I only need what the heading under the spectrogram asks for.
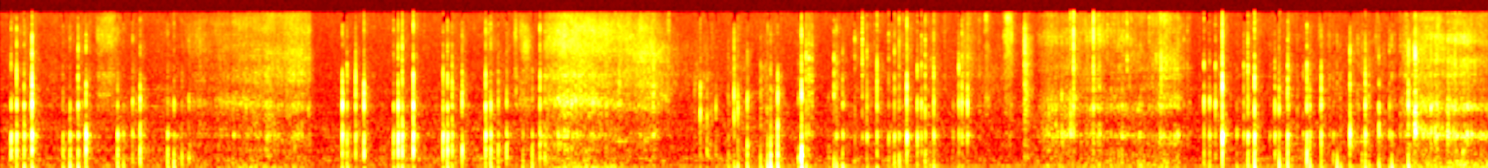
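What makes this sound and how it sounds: A solid, brick-sized rectangular cork block is held in one hand close to the microphone and scratched and tapped with fingertips and nails. Dense, dry scratching runs throughout, with many short taps and clicks that die away almost instantly. The sound is soft and low-heavy, with little bright content.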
